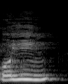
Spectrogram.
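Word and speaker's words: oyin: Se une y se convierte en una sola palabra que se escribe Oñin, pero se pronuncia Oñi, que Oñi sería miel de abejas.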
